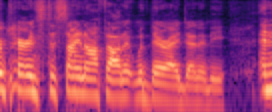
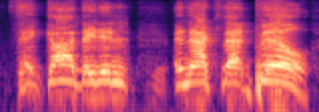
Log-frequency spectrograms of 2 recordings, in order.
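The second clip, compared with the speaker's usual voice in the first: high, loud hammed-up wail; mock-tragic, strained deathbed shouting; dying man's lament; 7 semitones higher, 6 dB louder than usual. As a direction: play a dying man's last impassioned cry. Plays the dying climber again.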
